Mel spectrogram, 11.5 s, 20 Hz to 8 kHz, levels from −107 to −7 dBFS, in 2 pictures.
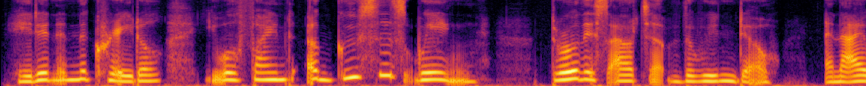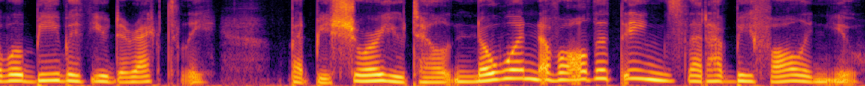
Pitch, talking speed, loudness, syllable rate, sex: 215 Hz, 200 wpm, -19 LUFS, 4.8 syllables/s, female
